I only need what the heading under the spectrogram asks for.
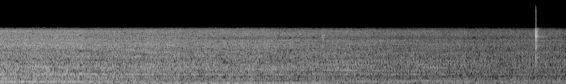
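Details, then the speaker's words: Homemade 2x72 belt grinder built from 1/4 inch laser-cut plate, platen not yet fitted, at low speed setting 3 on a metal table; steady even motor-and-belt hiss, one brief tick near end, hardly any vibration; runs smoothly. "Not hardly any vibration at all. A little bit, but not much."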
